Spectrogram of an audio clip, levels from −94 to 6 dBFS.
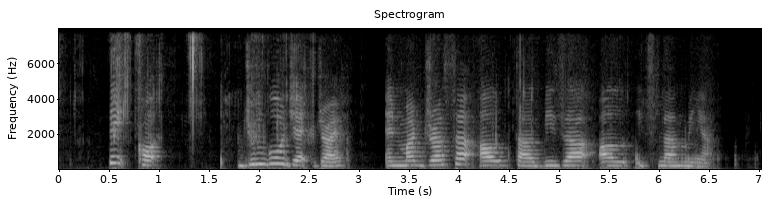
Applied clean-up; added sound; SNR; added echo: neural mask model RNNoise.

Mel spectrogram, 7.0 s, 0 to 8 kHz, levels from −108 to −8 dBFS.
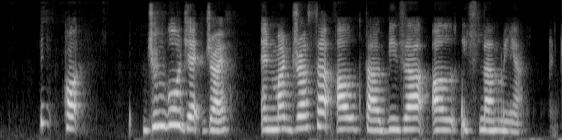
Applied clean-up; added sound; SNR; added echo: neural mask model DeepFilterNet 3.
